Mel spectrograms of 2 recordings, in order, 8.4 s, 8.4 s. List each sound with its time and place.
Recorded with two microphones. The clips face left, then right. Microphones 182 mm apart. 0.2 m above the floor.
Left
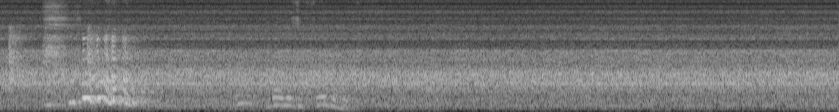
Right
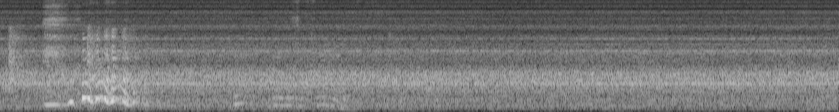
0.4 s laughter: 35° right (ahead or behind), 3.5 m; by 2.5 s 25° right (ahead or behind), 6 m
2.7 s a man speaking: 20° left (ahead or behind), 3 m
